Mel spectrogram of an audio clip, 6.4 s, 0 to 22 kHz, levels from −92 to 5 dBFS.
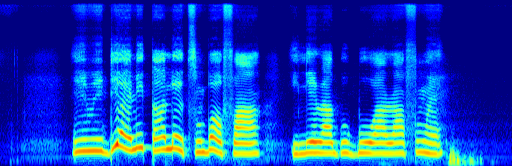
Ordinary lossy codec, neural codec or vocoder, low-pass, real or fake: none; autoencoder, 48 kHz, 32 numbers a frame, DAC-VAE, trained on Japanese speech; 19.8 kHz; fake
